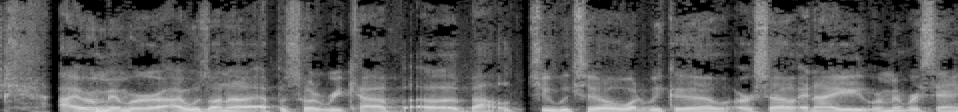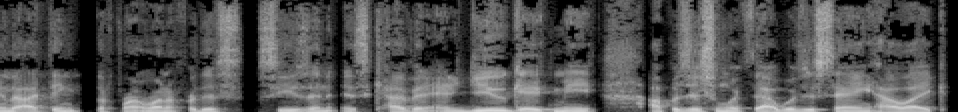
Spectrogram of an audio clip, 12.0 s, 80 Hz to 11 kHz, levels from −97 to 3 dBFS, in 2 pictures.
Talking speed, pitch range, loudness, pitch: 225 wpm, 90-130 Hz, -19 LUFS, 100 Hz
